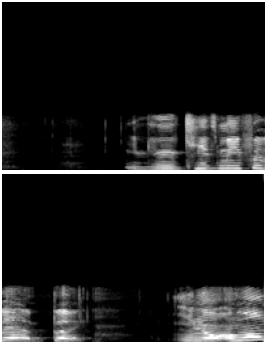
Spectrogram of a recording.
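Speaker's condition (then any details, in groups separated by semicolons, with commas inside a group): Cerebral palsy; able to articulate and speak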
